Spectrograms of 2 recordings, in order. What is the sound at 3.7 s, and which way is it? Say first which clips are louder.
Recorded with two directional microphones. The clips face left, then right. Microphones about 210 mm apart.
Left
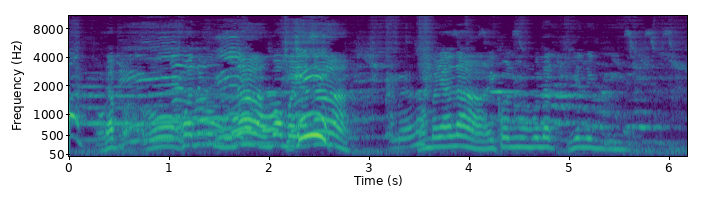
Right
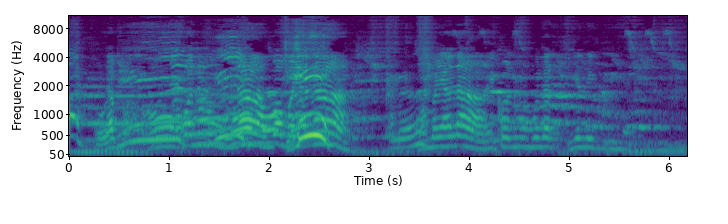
Speech: left 5 dB; 25° left (ahead or behind).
